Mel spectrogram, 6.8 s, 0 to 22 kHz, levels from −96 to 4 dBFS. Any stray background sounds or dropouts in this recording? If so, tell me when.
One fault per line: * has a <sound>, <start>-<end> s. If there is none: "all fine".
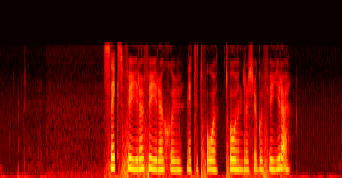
all fine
